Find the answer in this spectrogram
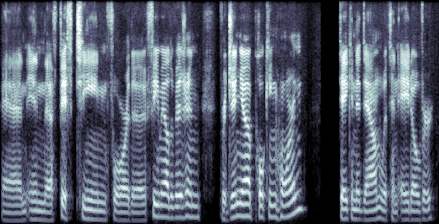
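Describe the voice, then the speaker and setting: A man's voice: mid-range voice, normal speed, no echo. A man from Nevada hosting a podcast, reading out results in casual chat with a playful streak. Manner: reads out results, playful about stirring drama. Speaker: podcast host.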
